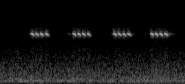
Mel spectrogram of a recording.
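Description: A male cricket chirps by rubbing his wings together in a steady rhythm, four high, trilling bursts each made of quick pulses, sounding alone over a faint low background hum.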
